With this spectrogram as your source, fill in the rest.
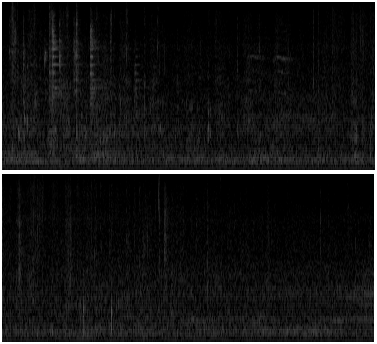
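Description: Hooves squelch and thud on soft muddy ground.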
